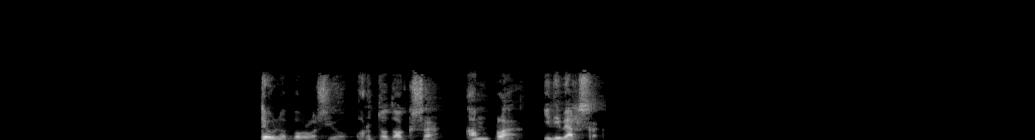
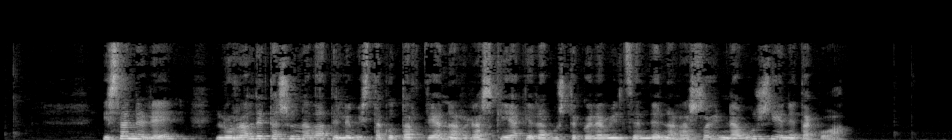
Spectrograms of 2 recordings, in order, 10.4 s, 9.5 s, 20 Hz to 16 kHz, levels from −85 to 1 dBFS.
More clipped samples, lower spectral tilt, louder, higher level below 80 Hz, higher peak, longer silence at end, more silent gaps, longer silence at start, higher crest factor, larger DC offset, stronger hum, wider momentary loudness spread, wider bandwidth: neither; second, -3.5 dB/octave vs -5 dB/octave; second, -28 LUFS vs -23 LUFS; about the same, -68 dBFS vs -64 dBFS; first, -6 dBFS vs -10 dBFS; first, 4.4 s vs 1.1 s; first, 4.43-4.65 s, 5.25-5.43 s vs none; first, 2.6 s vs 1.05 s; first, 26 dB vs 14 dB; neither; neither; first, 18 LU vs 8 LU; second, 8 kHz vs 11.5 kHz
